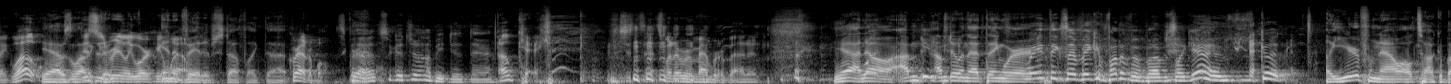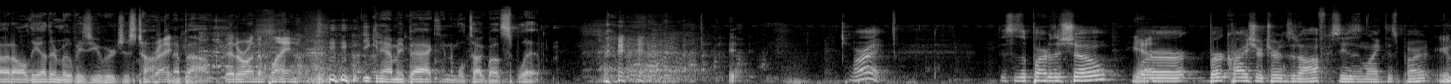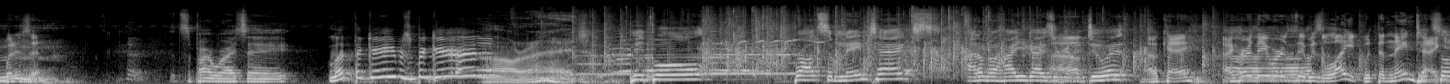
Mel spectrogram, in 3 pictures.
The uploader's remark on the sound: Live from the NerdMelt Showroom in LA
